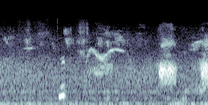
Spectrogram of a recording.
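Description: Faint outdoor birdsong: a single whistled call that rises and falls a little before two seconds in, and a short call about three seconds in.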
